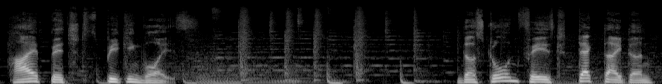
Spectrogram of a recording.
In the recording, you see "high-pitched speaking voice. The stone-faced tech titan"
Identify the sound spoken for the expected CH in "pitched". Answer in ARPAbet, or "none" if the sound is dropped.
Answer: CH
